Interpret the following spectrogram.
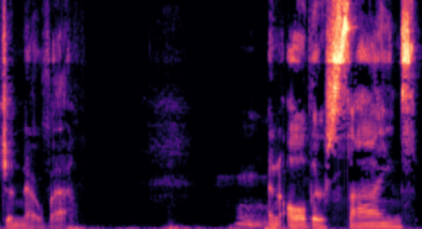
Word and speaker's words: Genova: E and O but in Italian it's Genova and it's pronounced Genova and all their signs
